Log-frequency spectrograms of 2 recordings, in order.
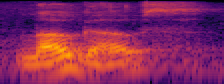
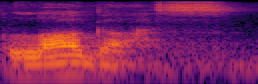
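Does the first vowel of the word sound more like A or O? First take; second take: O; A. First: The first vowel is an English O sound. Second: The first vowel sounds closer to an A. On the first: The speaker calls it wrong. "It's not logos. That's our English coming at it" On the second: The speaker calls it right. "That letter O in the Greek is more of an A"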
